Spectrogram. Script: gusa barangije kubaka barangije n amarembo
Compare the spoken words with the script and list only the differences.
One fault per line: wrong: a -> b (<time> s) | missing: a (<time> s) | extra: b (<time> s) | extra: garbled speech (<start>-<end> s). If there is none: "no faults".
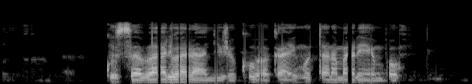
extra: bari (1.5 s)
wrong: barangije -> inkuta (3.0 s)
